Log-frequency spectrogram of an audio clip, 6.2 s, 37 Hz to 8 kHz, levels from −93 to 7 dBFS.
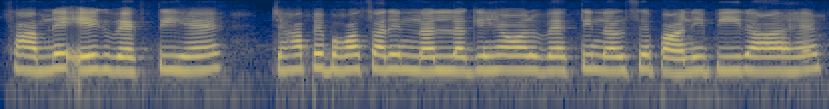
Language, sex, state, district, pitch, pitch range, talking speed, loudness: Hindi, female, Haryana, Charkhi Dadri, 255 Hz, 250-270 Hz, 185 wpm, -16 LUFS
